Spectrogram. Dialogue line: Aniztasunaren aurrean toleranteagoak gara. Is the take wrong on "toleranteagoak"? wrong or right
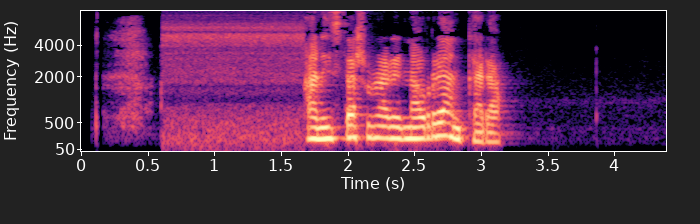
wrong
